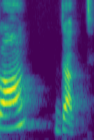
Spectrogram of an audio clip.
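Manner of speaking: conduct as a noun, stress on con-. Teaching conduct used as a noun: stress on first syllable CON. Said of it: "If it is a noun, we have to stress on the first syllable".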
